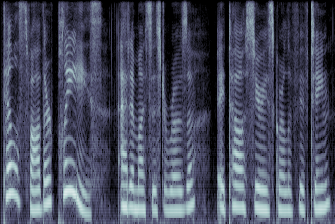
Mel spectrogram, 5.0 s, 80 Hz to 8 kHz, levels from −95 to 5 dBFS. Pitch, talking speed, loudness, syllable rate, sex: 245 Hz, 165 wpm, -17 LUFS, 4.8 syllables/s, female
